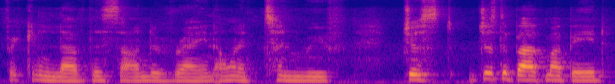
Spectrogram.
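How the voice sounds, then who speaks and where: A woman's voice: low voice, steady tone, normal speed, darkish tone, breathy edge. A woman with a South African accent giving a casual, chatty makeup tutorial to camera, rambling and playful, speaking close to her phone. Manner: chatty, rambling, playful with exclamations and sound words.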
